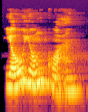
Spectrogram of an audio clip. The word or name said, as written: youyongguan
